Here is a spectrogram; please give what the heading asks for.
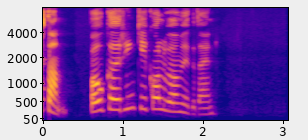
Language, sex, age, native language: Icelandic, female, 20-29, Icelandic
